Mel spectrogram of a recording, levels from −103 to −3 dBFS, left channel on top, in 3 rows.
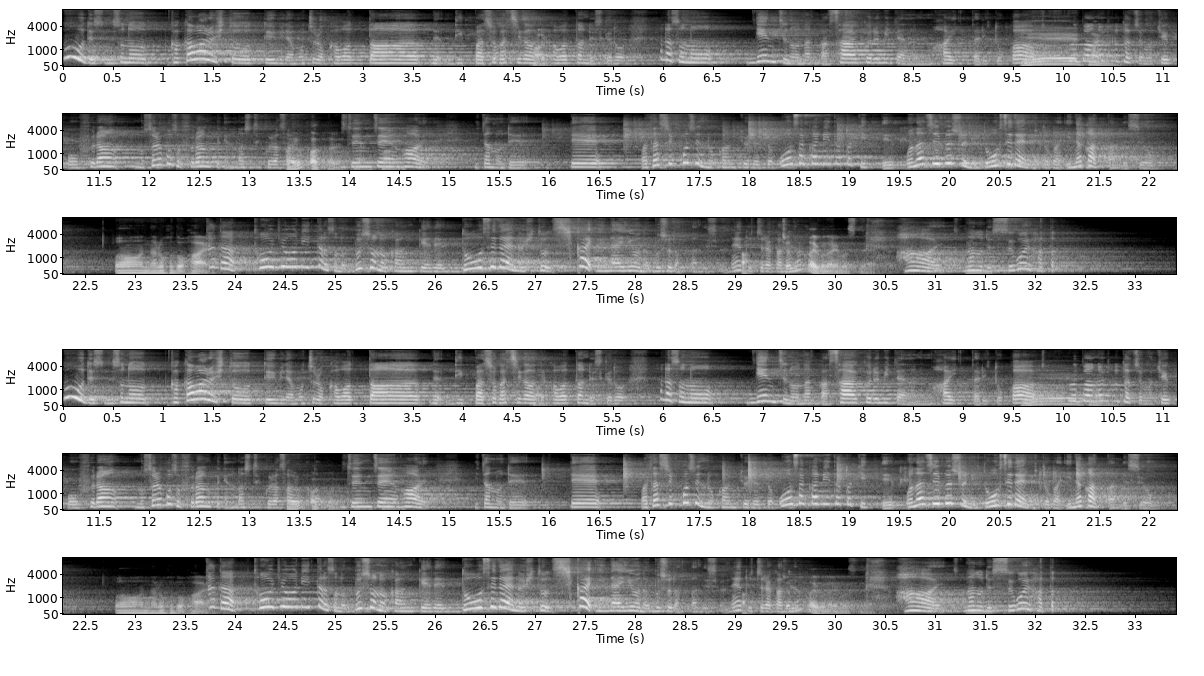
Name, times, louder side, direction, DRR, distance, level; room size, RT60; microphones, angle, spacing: voice 1, 0.0-6.5 6.8-9.8 10.0-13.5 14.0-14.8 15.3-15.8 16.2-16.5 16.9-22.1 23.7-29.6 30.4-32.2, right 2 dB, 20° right, 8 dB, 1.1 m, -24 dB
voice 2, 9.6-10.5 13.4-14.4 22.8-23.8 29.1-29.2 29.5-30.4 31.3-31.6, left 5 dB, 50° left, 12 dB, 0.5 m, -27 dB
sound 1, 15.9-16.0 16.7-16.8 17.7-18.1 18.9-19.0 19.2-19.8 20.1-21.6, right 8 dB, 75° right, 2.4 m, -36 dB
27.0 x 24.5 x 4.7 m, 2.4 s
head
